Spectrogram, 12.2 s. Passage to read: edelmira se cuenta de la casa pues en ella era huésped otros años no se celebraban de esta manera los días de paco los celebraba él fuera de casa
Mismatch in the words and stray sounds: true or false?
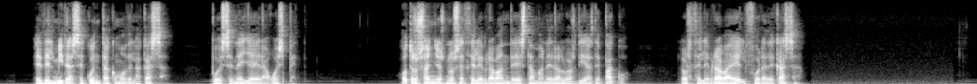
true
